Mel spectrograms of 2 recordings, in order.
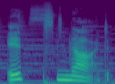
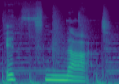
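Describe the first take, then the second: No difference in how they are said.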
